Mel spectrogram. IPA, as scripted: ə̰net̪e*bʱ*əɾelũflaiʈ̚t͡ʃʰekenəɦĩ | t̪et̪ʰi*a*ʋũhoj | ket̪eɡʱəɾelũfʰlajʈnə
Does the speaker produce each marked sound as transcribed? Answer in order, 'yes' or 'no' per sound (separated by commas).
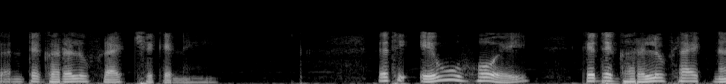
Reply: no, no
